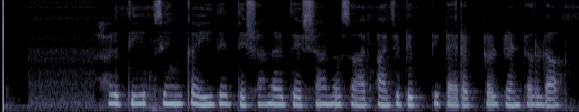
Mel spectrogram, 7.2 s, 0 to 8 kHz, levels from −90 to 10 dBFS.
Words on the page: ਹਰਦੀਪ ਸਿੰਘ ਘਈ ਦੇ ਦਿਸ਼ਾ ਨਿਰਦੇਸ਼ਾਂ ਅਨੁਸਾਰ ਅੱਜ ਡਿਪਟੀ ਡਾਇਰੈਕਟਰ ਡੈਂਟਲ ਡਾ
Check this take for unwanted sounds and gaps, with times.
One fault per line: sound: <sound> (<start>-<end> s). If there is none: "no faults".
no faults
